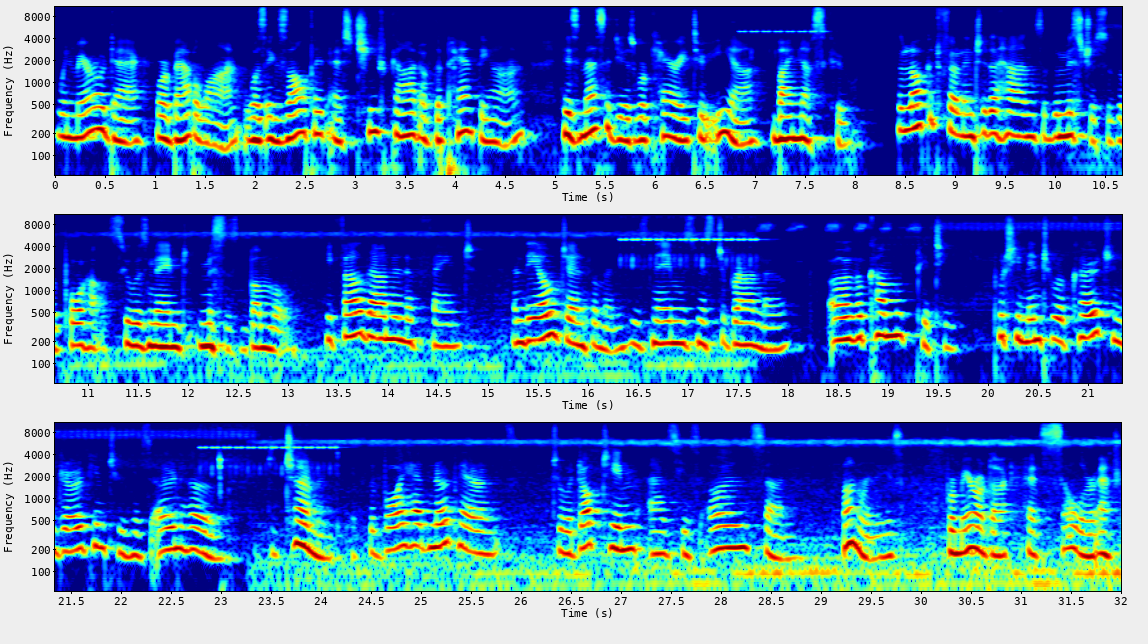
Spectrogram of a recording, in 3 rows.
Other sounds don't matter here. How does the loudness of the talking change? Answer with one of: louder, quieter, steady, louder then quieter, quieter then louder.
steady.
